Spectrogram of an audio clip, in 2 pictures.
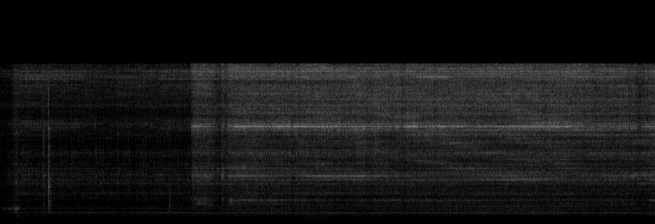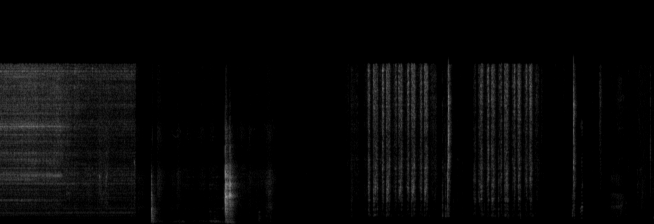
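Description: Bandsaw running steadily and cutting through plywood, a constant machine hum with a hiss from the cut for about ten seconds, until the saw stops. After it come two louder strokes and then runs of short, quick strokes on wood: a hand plane on a shooting board, truing the sawn edges.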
